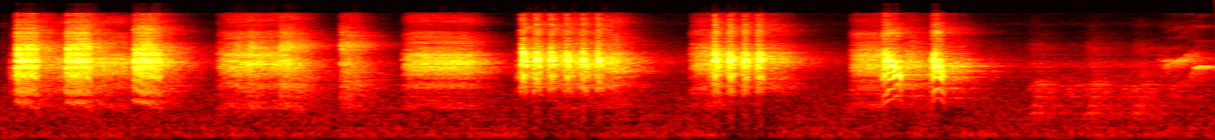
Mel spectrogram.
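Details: Energetic green leafbird song opening with rattled, chattering high bursts, then hoarse buzzy phrases and crisp pulsed trills, fading into softer notes and a final short whistle.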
